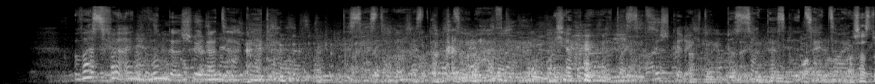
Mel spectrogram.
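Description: Dense overlapping voices and restaurant clatter bury a conversation, the noisy starting point of a hearing aid demonstration.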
